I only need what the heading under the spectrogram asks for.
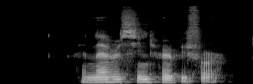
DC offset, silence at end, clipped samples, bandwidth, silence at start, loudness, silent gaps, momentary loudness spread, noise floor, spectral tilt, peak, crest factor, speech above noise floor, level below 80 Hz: under 0.1%; 0.3 s; under 0.1%; 16 kHz; 0.8 s; -23 LUFS; none; 10 LU; -60 dBFS; -5 dB/octave; -6 dBFS; 20 dB; 37 dB; -64 dBFS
